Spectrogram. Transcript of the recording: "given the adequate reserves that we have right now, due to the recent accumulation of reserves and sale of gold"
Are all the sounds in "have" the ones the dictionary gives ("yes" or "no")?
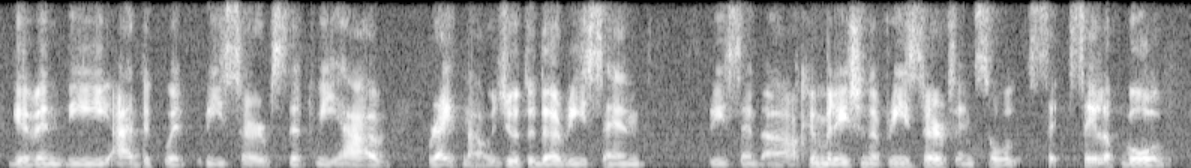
yes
